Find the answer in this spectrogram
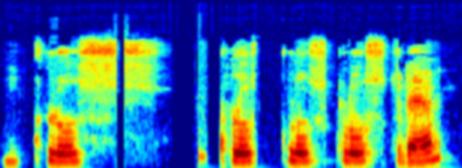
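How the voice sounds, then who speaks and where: A woman, a mother being interviewed, telling her story in a lively way and acting out her son's cries. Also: slow, slightly rough, poor audio. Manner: animated, acts out her son's screams in a high voice.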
